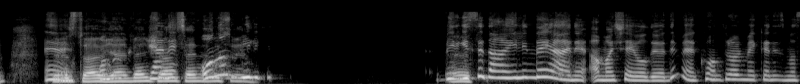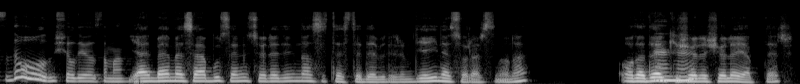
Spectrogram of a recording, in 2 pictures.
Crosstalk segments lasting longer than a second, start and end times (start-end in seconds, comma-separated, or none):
0.5-2.5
